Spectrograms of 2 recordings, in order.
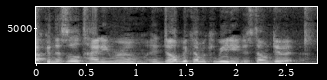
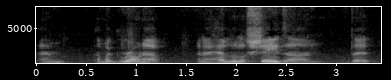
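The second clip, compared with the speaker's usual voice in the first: ordinary talk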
